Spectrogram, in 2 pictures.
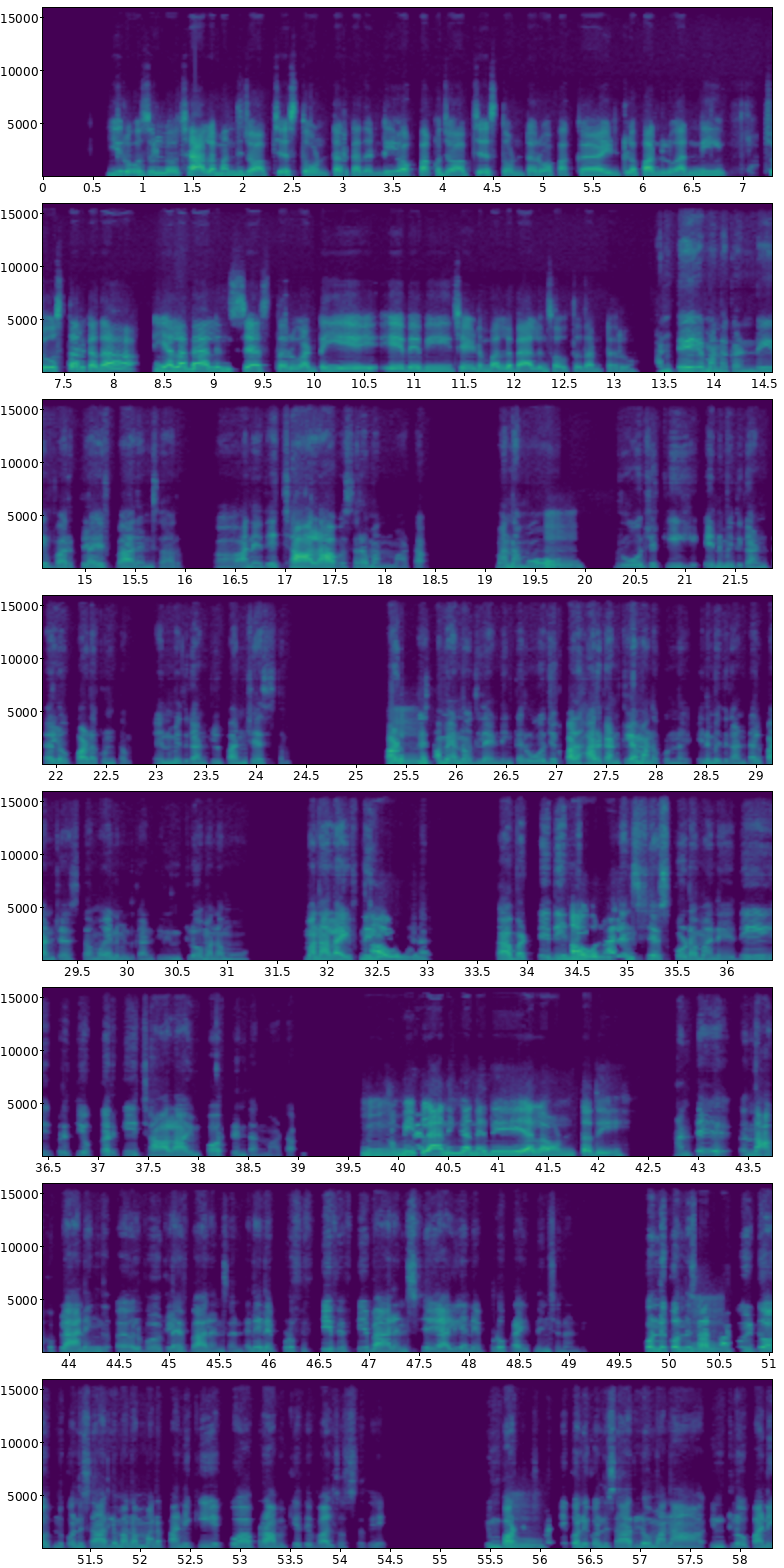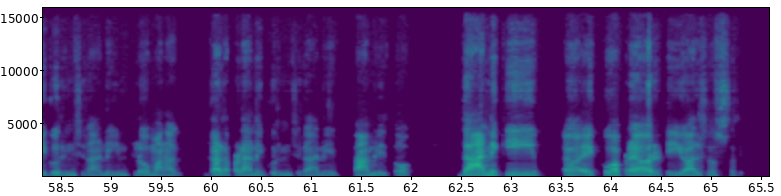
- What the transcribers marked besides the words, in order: static; in English: "జాబ్"; in English: "జాబ్"; in English: "బ్యాలెన్స్"; in English: "బ్యాలెన్స్"; in English: "వర్క్ లైఫ్ బ్యాలెన్స్ ఆర్"; in English: "లైఫ్‌ని లీడ్"; in English: "బ్యాలెన్స్"; other background noise; in English: "ఇంపార్టెంట్"; distorted speech; in English: "ప్లానింగ్"; in English: "ప్లానింగ్ ఆల్ వర్క్ లైఫ్ బాలన్స్"; in English: "ఫిఫ్టీ ఫిఫ్టీ బాలన్స్"; in English: "ఇంపార్టెన్స్"; in English: "ఫ్యామిలీతో"; in English: "ప్రయారిటీ"
- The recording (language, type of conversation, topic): Telugu, podcast, పని మరియు వ్యక్తిగత జీవితం మధ్య సమతుల్యాన్ని మీరు ఎలా నిలుపుకుంటారు?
